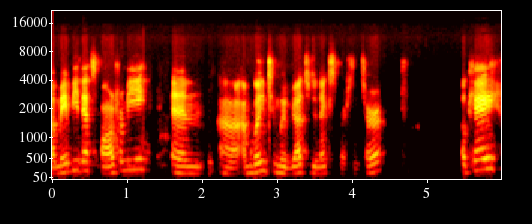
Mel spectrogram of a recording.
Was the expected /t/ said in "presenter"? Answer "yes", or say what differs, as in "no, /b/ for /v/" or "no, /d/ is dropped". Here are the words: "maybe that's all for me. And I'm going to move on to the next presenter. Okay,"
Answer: no, /s/ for /t/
